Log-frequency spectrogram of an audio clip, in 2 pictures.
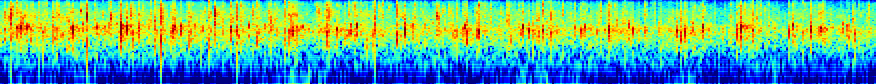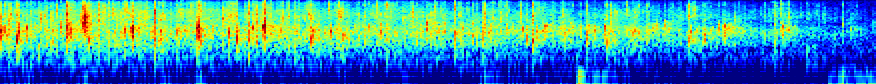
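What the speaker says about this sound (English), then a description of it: "have a final round of applause for all our scholarship winners" A school assembly audience at King's High School gives a final sustained round of applause for scholarship winners. The dense, steady clapping sounds quiet and distant throughout.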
